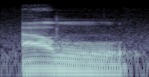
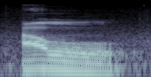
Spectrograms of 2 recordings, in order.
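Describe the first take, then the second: No difference in how they are said.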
